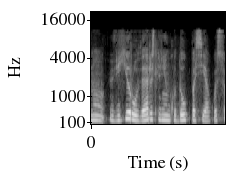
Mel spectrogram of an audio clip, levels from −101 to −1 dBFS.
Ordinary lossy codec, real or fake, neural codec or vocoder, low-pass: MP3, 48 kbps; real; none; 14.4 kHz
